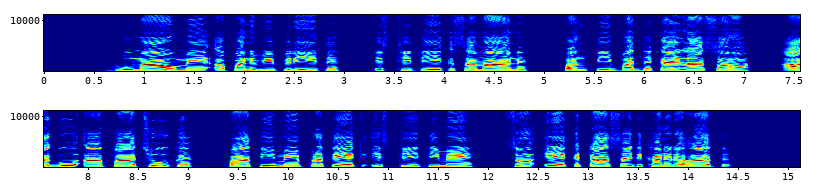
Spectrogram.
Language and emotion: Maithili, neutral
